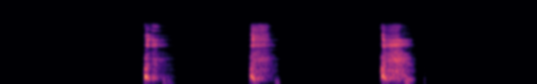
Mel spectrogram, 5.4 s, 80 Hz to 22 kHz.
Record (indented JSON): {
  "three_cough_length": "5.4 s",
  "three_cough_amplitude": 30210,
  "three_cough_signal_mean_std_ratio": 0.24,
  "survey_phase": "alpha (2021-03-01 to 2021-08-12)",
  "age": "18-44",
  "gender": "Female",
  "wearing_mask": "No",
  "symptom_none": true,
  "smoker_status": "Never smoked",
  "respiratory_condition_asthma": false,
  "respiratory_condition_other": false,
  "recruitment_source": "REACT",
  "submission_delay": "2 days",
  "covid_test_result": "Negative",
  "covid_test_method": "RT-qPCR"
}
